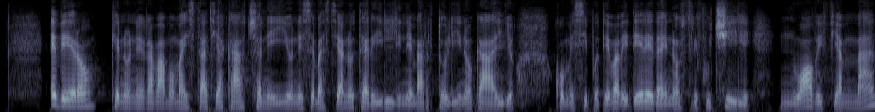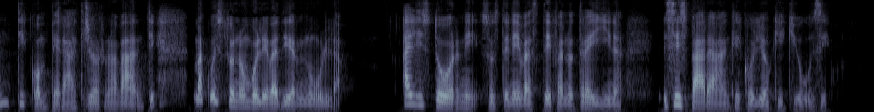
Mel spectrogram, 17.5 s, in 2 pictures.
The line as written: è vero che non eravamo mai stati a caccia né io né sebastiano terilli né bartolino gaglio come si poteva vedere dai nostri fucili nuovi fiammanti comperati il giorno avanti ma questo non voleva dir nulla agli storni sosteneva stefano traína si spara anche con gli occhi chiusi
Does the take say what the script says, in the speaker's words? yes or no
no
